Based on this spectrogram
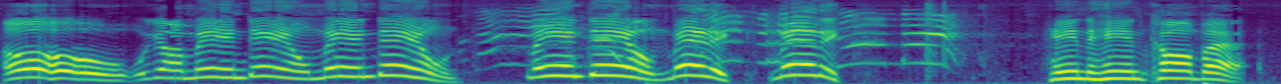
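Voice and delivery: loud, high battle cry; man down shout. Pretend. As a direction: yell for a medic. Mock battle, calling man down.

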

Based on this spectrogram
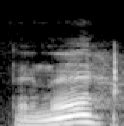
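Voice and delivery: ordinary talk, nothing marked

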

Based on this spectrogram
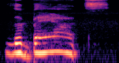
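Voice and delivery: plain reading voice

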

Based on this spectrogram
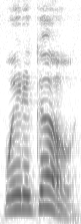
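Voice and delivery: high, loud "Way to go" cheer. Shown as a demonstration. Toddler cheering on a friend, high and loud. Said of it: "Encourage toddlers to say".

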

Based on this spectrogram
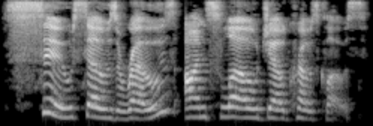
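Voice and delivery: ordinary delivery

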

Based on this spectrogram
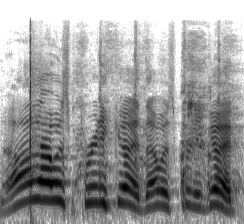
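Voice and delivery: high amused laugh-filled praise; cracking up. Real, not acted. Laughing after co-host's howl.

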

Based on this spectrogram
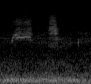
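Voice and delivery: hushed call to a curled-up pet; whisper. Real, not acted. Owner whispering to the shivering dog Shay Shay. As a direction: whisper the dog's name.

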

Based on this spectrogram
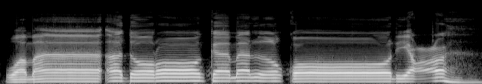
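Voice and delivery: slow melodic tilawat, long drawn ওয়ামা; slow recitation. Shown as a demonstration. Teacher recites the full verse for students, slow and melodic. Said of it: "তাহলে আমরা উচ্চারণ করব".

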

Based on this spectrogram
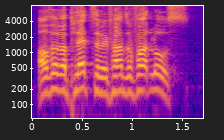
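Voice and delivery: high, very loud command; bellowed order. A narrator's reading. Captain sending crew to their posts, bellowing. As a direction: shout them to their stations. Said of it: "brüllte Wolkenwolf".

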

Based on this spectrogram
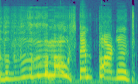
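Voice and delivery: stammers, then shouts MOST; shouting. Acted. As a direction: build from stammer to a proud shout. Builds to a boastful climax.

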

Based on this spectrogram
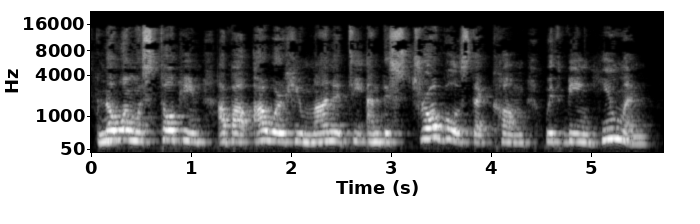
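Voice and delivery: ordinary talk, nothing marked

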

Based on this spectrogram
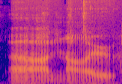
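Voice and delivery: ordinary delivery

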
